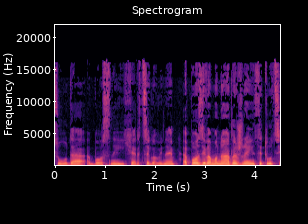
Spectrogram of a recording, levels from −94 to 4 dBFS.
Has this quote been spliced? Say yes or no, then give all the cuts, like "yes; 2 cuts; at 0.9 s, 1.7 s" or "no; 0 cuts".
no; 0 cuts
